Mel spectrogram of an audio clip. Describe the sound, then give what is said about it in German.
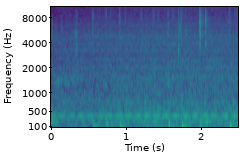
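Computer keyboard typing while a name is searched: an irregular run of light, crisp key clicks over a steady background hum. “während ich hier reintippe und suche”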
